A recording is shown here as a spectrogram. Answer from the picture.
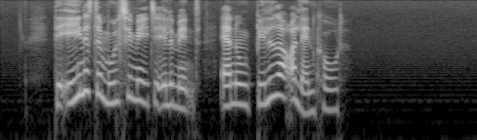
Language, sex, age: Danish, female, 31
